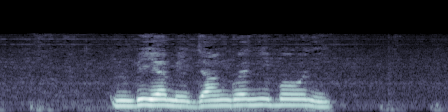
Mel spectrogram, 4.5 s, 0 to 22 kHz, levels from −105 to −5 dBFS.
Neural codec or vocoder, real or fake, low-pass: none; real; 7.2 kHz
